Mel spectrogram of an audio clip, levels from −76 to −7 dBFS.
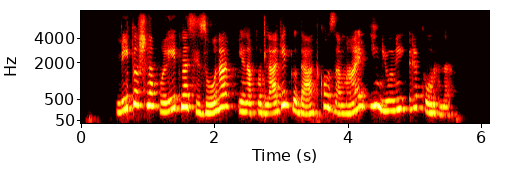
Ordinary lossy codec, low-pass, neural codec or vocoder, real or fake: none; none; codec, 16 kHz, 2 kbps, X-Codec, HuBERT features, trained on general audio; fake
